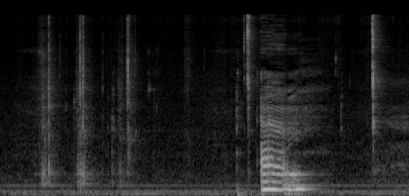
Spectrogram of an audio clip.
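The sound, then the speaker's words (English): Crunchy bites and chewing of a pomegranate in a bathtub, a few sharp, brief clicks spread apart and separated by quiet gaps. “I'm actually eating a pomegranate, and I don't think that they have any ASMR value”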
